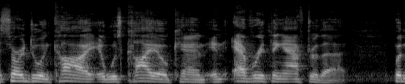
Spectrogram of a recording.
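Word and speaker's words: Kaiō-ken: when they've already given the proper pronunciation for Kaio Ken because it is Kaio Ken from Kyo Sama it's weird to hear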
